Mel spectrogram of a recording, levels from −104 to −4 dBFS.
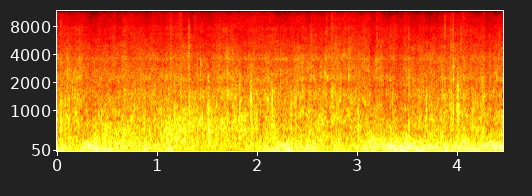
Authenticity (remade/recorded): remade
